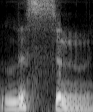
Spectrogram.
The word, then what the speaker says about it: listen: Cái chữ listen các bạn để ý này nha, listen, cái chữ T nó là câm, cho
